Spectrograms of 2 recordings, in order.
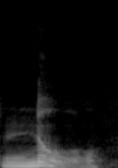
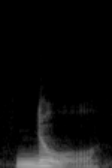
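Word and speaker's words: gnaw: something quickly and completely next we've got no with a silent G sound no this is to chew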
